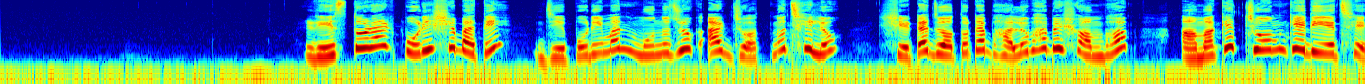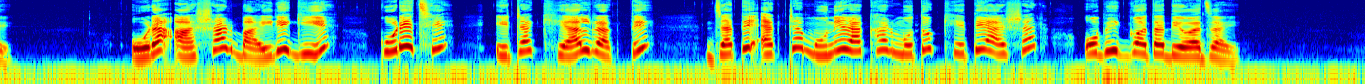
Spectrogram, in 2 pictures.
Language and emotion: Bengali, surprised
